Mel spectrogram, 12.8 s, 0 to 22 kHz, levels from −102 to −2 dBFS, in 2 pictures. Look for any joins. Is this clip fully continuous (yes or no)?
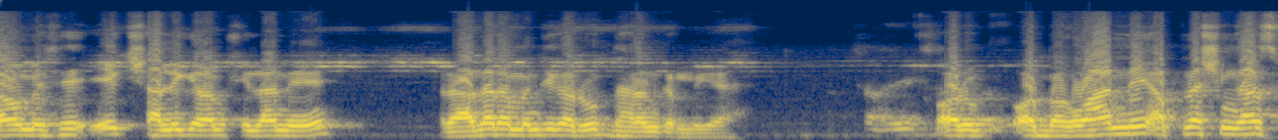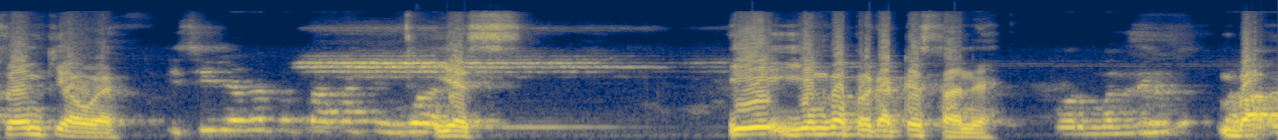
yes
